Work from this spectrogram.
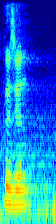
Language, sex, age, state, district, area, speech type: Bodo, male, 45-60, Assam, Kokrajhar, urban, read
